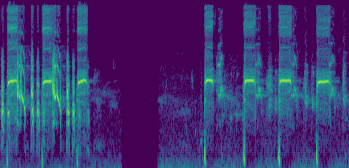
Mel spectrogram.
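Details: Forest partridge (teetar) calling: a burst of three harsh ringing phrases, a two-second quiet gap, then four more loud, evenly spaced calls, each a bright high note followed by grating lower pulses.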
